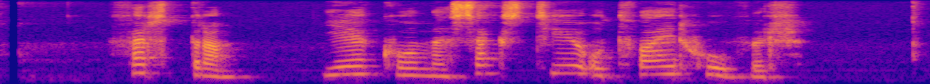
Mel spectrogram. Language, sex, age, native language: Icelandic, female, 30-39, Icelandic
